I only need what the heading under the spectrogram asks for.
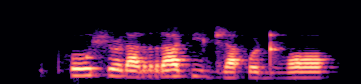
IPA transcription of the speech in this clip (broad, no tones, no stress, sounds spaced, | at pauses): pʰ o ʃ ə˞ ɾ a r a pʲ ɔ d͡ʒ a f o ɖʱ ɔ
